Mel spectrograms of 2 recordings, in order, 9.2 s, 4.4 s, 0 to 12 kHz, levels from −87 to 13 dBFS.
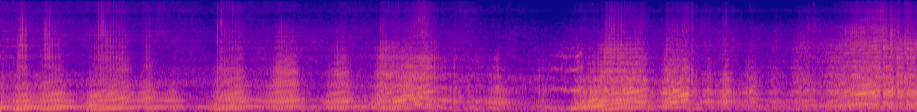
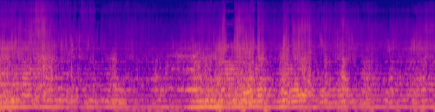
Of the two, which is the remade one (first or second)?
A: second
